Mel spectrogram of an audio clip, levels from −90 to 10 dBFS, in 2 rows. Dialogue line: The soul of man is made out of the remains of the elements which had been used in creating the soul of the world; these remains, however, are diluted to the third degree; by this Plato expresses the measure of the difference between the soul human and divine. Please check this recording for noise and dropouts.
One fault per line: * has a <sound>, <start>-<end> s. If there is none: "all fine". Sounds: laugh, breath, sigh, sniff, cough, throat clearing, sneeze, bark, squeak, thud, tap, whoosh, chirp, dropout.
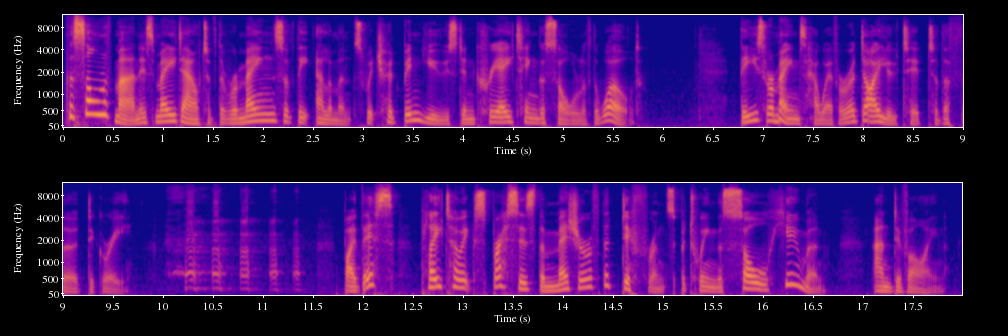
* has a laugh, 10.0-11.4 s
